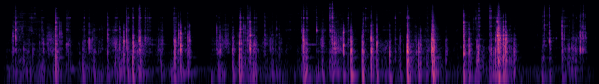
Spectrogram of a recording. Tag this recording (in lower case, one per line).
wood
